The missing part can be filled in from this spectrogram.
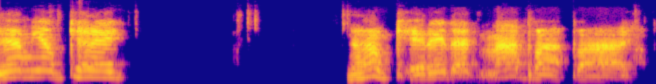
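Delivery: cartoon kid voice, very slow and drawn out. Acting out what he says to the cat while on the phone, in a Cartman voice. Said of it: "he sounds more like Cartman".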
